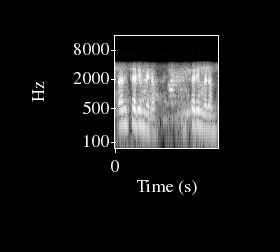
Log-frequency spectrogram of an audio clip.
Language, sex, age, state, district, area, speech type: Kannada, female, 18-30, Karnataka, Mysore, urban, conversation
